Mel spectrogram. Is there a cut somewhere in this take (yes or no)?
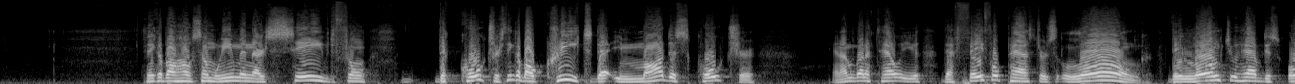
yes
